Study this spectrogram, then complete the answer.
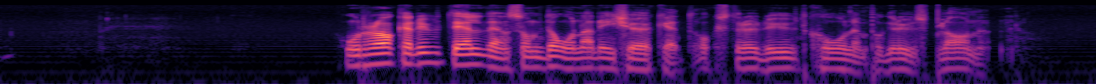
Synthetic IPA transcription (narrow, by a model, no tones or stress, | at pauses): hʊnɾɑːkad̪əʉ̟ːt̪ɛld̪ənsɔmd̪oːnad̪əɪɕøːkət̪ʰɔkst̪ɾœd̪əʉ̟ːt̪kʰoːlənpʰɔɡɾʉ̟ːspʰlɑːnə̰n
